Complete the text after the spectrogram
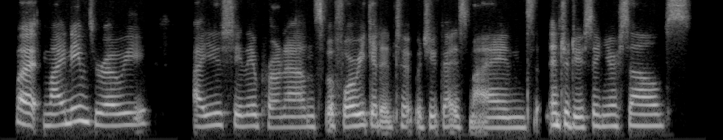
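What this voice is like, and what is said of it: Voice affected by a cold. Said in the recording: “I'm like getting over a cold right now, so my voice sounds a little crazy”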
